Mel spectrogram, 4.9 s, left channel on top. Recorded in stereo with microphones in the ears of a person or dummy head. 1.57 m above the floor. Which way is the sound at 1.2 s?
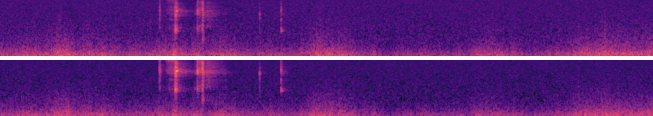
30° right (ahead or behind).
